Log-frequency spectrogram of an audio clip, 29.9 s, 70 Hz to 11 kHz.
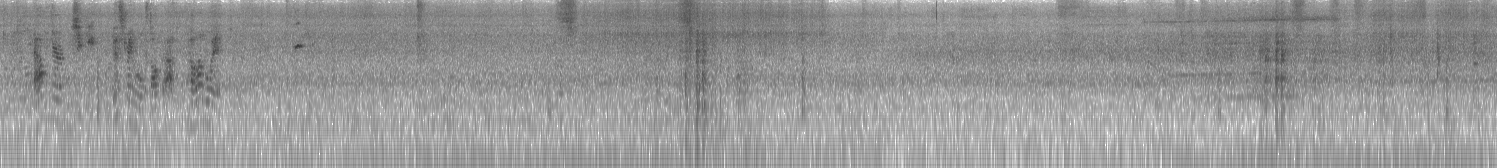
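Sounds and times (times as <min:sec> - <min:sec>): train wheels rumbling on rail: 0:00.0 - 0:29.9.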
